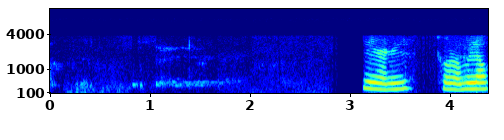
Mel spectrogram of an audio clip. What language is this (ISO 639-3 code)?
asm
